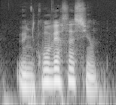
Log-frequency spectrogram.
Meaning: conversation
- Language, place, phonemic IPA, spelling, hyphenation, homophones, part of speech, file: French, Paris, /kɔ̃.vɛʁ.sa.sjɔ̃/, conversation, con‧ver‧sa‧tion, conversations, noun, Fr-conversation.ogg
